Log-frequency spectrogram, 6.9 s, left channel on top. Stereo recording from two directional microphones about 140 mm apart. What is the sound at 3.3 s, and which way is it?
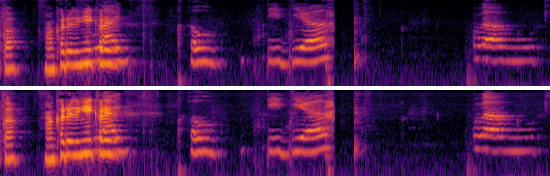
Child singing, 5° right (ahead or behind).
